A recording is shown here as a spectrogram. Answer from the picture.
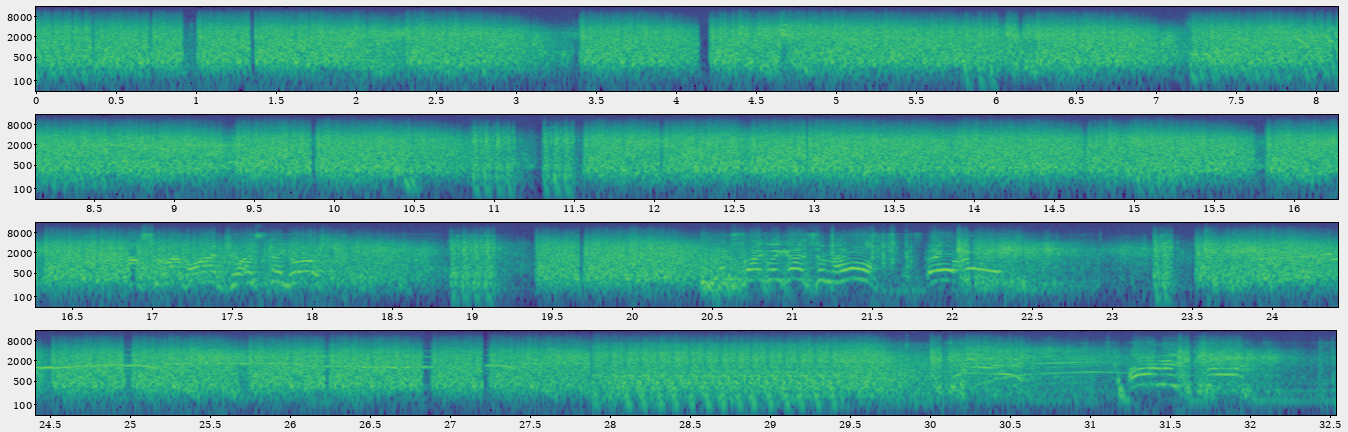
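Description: Battle sound effects from a WWII drama: dense, nearly continuous machine-gun and rifle fire, with a few brief breaks. Voices are heard in the second half.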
